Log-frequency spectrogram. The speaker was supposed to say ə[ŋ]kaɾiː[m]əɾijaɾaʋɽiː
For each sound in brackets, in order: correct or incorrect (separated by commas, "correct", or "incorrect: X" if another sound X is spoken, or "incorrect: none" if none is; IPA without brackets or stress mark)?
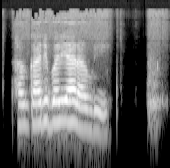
correct, incorrect: b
